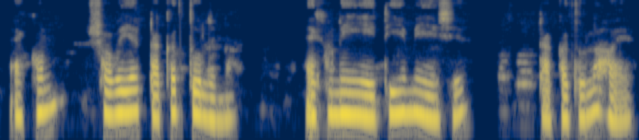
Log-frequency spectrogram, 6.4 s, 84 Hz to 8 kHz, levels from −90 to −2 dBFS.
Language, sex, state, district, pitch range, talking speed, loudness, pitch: Bengali, female, West Bengal, Jalpaiguri, 180-215 Hz, 150 wpm, -19 LUFS, 200 Hz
